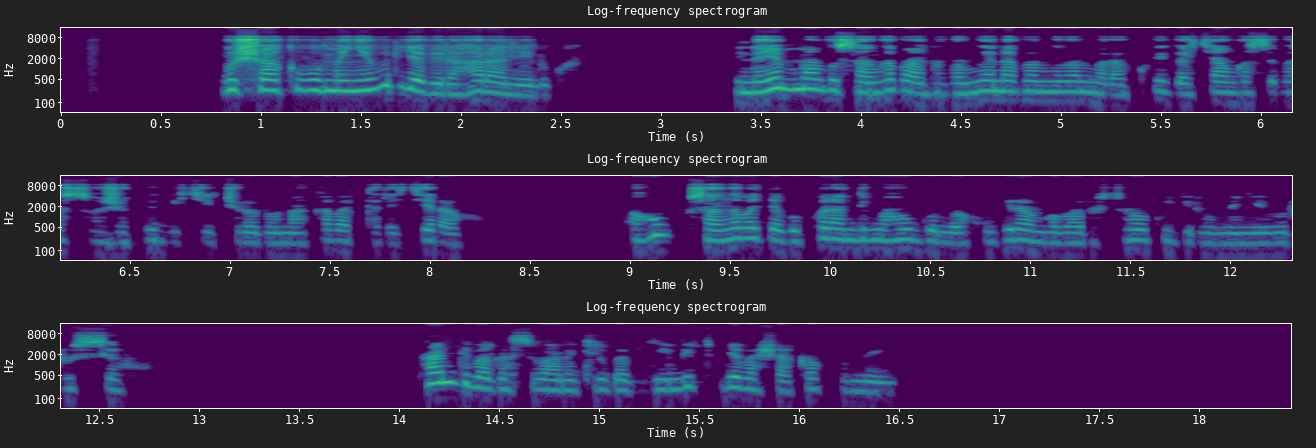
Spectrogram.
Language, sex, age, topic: Kinyarwanda, female, 25-35, education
